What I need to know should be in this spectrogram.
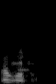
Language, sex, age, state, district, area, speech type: Nepali, male, 18-30, West Bengal, Kalimpong, rural, conversation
